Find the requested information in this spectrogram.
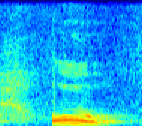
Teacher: আরো আমি মুসরিনভাবে চিনতে গেলে বলব যে সমৃত মানে সংকুচিত। আমি যখন উধ্বনি উচ্চারণ করি তখন আমার ঠোঁটের অবয়বটা একটু ছোট আকৃতির বা সংকুচিত হয়ে থাকে। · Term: সংবৃত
